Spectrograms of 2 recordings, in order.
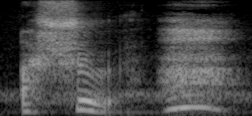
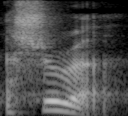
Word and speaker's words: Ashura: Also, today is the day of why can't I pronounce it? I'm about to say Arafat, but it's not Arafat. Ashura. I like literally said it. Ashura.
